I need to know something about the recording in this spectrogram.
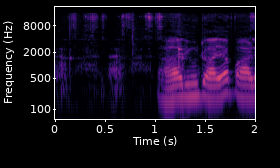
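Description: Stone muller scraping and clicking on a flat stone grinding slab (sil-batta) as green chutney is ground by hand, with a person's voice coming in loudly over it about halfway through.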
